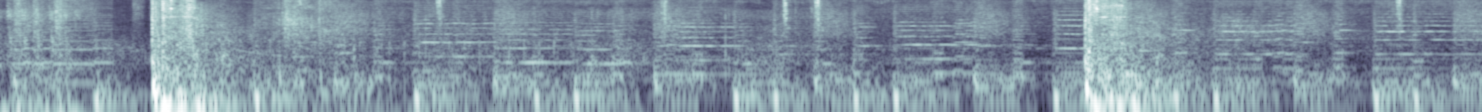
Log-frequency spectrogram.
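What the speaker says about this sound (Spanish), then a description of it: "Yo repartiendo tiros a lo loco a ver si alguno cuela." Fortnite gunfire comes in loud, sharp shots with two heavy blasts and rapid cracks scattered between them, dense and close throughout.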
